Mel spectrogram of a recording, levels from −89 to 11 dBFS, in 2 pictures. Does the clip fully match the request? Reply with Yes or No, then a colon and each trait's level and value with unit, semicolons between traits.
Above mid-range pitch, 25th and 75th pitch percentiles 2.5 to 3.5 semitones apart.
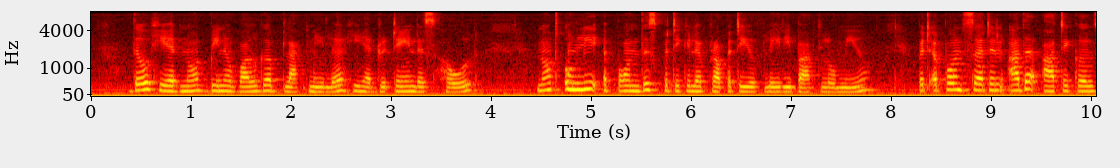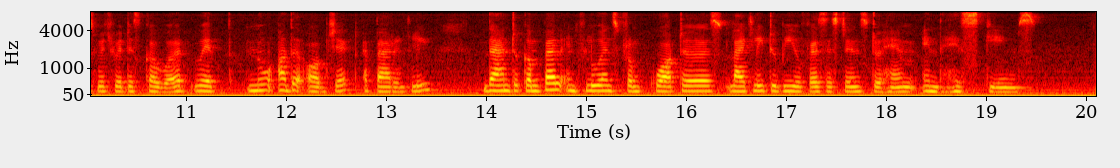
No: medium, 180 Hz; average, 2.8 semitones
